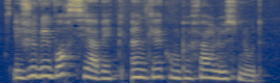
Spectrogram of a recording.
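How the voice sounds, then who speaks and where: A woman's fairly high pitch amid noticeable background noise. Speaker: crochet tutorial creator. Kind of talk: tutorial. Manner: hesitant, many fillers.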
